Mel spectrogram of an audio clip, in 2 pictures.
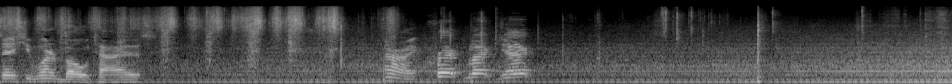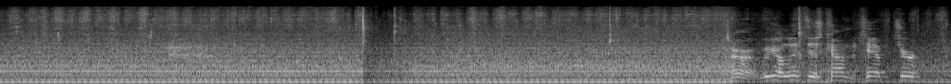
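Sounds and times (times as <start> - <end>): whisk swishing in a skillet: 0.0 - 3.5, 8.9 - 19.0
steady low hum: 0.0 - 19.0.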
